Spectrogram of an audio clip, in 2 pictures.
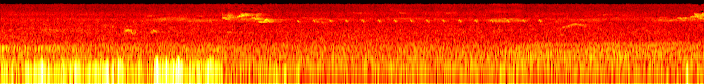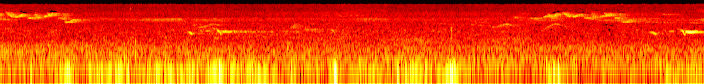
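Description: Wild birds calling outdoors: a high, rough call repeated three times, a short rapid trill of about five notes a second a few seconds in, and thin scattered chirps. Low muffled thumps and rumbles come through now and then.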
